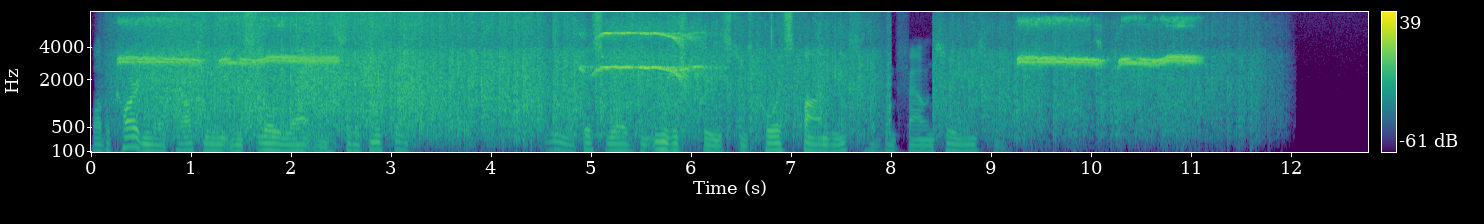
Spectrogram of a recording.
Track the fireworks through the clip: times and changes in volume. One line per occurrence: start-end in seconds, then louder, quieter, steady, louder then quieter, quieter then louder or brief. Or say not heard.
0.1-12.0 quieter.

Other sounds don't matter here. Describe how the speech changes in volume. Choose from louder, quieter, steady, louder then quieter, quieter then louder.
quieter.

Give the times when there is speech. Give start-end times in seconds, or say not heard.
0.0-3.2, 4.5-9.2.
